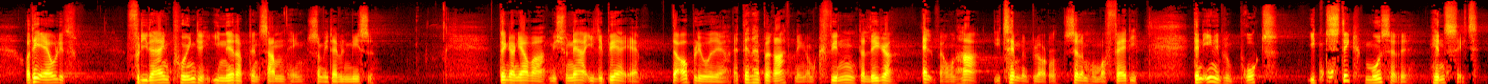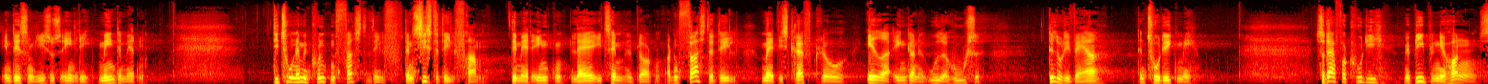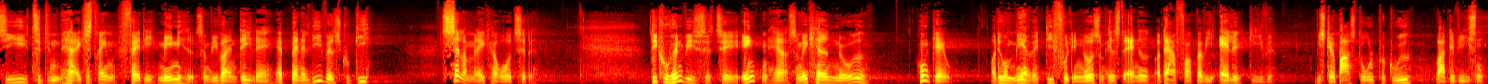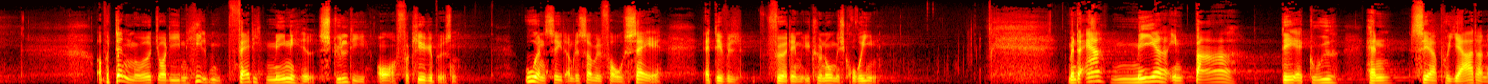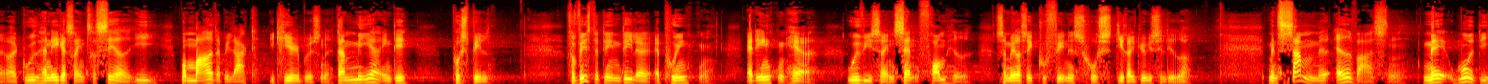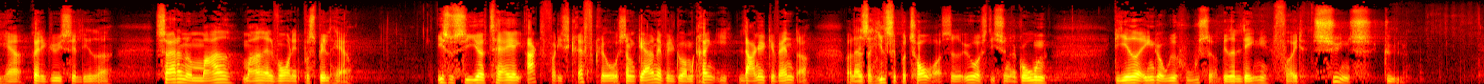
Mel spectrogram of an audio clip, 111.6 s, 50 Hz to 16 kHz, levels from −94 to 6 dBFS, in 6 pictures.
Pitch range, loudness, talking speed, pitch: 110-140 Hz, -21 LUFS, 170 wpm, 120 Hz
